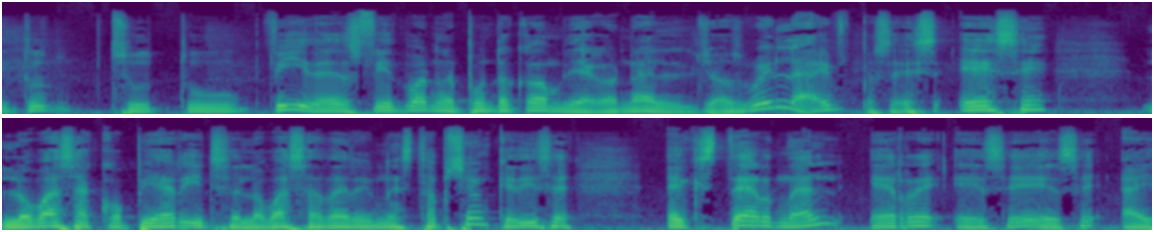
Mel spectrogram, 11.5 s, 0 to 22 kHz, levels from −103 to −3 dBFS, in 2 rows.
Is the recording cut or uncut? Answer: cut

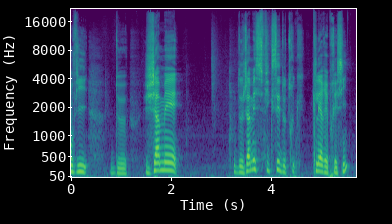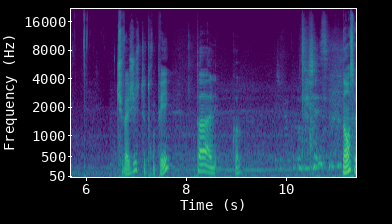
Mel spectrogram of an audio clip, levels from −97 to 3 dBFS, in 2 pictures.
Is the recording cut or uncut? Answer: cut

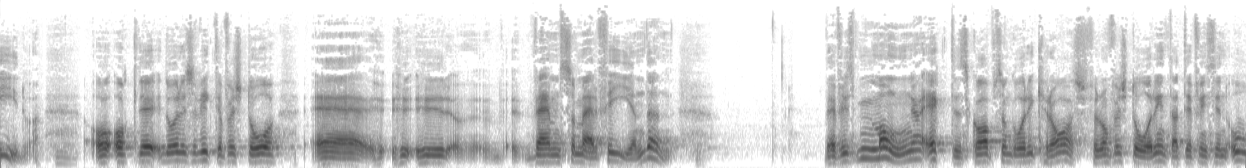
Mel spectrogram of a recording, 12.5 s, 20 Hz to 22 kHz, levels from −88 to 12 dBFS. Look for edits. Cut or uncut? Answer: uncut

